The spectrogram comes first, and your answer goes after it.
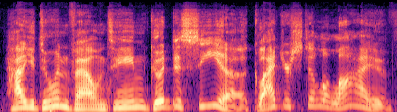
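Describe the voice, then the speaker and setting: A man's voice: high-pitched, big pitch swings, fairly bright tone. A man reading character parts in an amateur read-through, swearing and restarting his lines. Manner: slow, swearing, self-correcting. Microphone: home streaming mic.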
